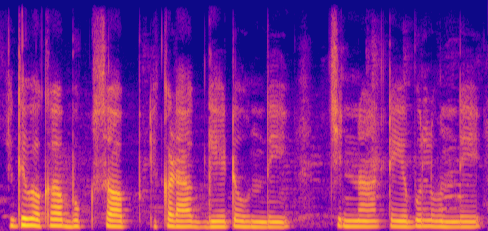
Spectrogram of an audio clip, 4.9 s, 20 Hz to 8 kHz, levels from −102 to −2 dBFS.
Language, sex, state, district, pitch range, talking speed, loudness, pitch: Telugu, female, Telangana, Hyderabad, 185-205 Hz, 125 wpm, -19 LUFS, 190 Hz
